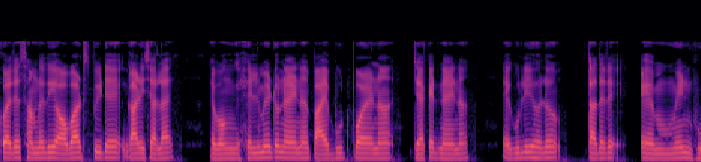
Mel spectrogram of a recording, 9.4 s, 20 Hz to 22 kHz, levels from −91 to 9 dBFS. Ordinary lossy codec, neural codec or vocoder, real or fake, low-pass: none; none; real; none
